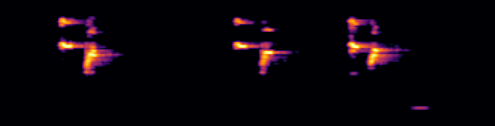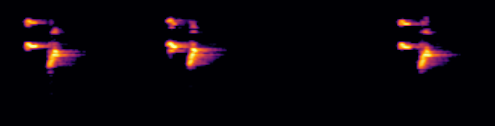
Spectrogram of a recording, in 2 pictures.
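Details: Eurasian goldfinch song, a tutor recording of the Manolo style for teaching young goldfinches and hybrids: short high chirped phrases with descending twitters, repeated roughly every second or so, in silence.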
